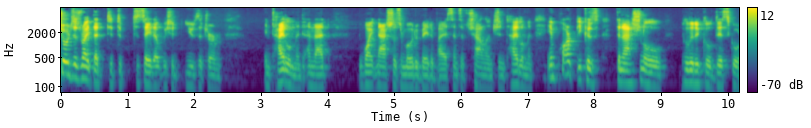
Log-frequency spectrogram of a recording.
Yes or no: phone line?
no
